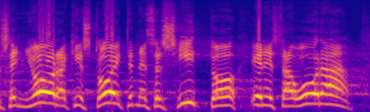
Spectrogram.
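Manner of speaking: loud, high pleading shout; loud urgent plea to the Lord; shouted prayer. Shown as a demonstration. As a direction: cry out with all your lungs. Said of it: "usemos los pulmones".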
